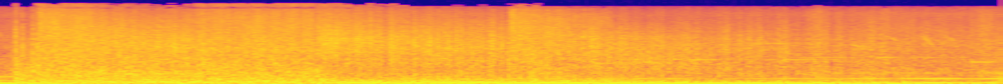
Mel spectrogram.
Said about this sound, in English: I'm pretty sure it was an explosion.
